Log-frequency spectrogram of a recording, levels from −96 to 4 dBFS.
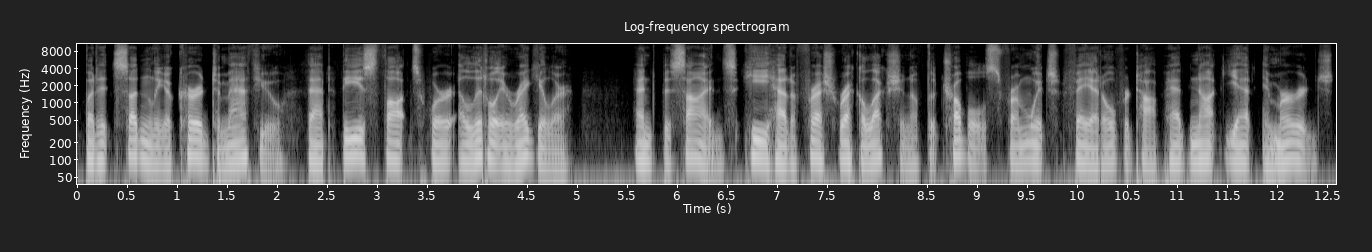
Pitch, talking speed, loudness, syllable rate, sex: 90 Hz, 150 wpm, -23 LUFS, 4.8 syllables/s, male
